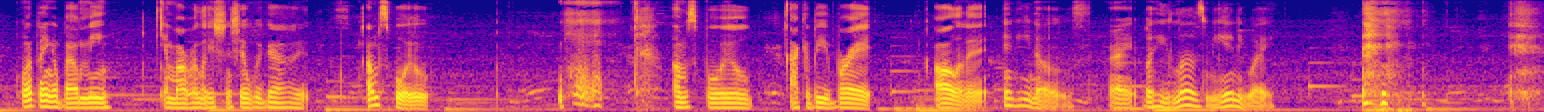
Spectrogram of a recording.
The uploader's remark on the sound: Excuse the noise in the back.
